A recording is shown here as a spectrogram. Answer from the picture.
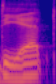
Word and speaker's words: Diet: They're like, surely it's pronounced diet or something, and I was like, no, it really is just like the word you know and love, diet.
